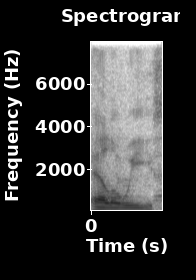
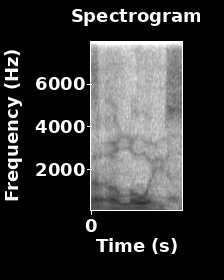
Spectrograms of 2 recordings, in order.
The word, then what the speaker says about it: Alois: No, it's not Eloise. It's Alois. Oh. Gabe. It's exactly as I pronounced it because I know the guy for 25 years.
